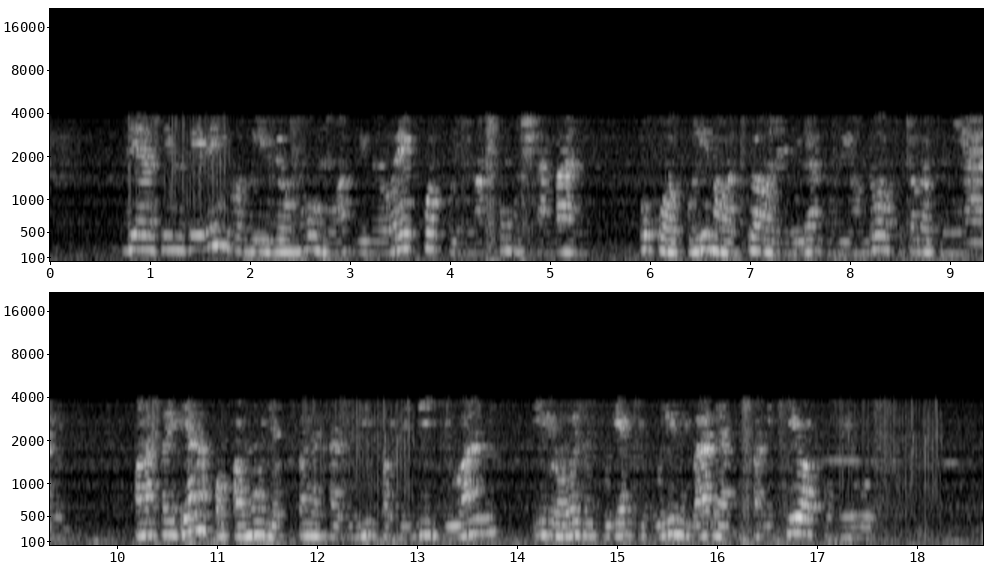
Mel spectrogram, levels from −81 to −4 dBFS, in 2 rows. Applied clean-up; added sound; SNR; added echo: none; Crackle; 20 dB; reverberation time 0.4 s.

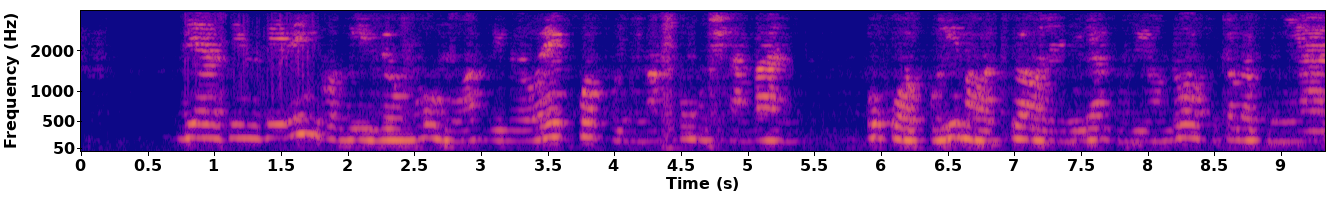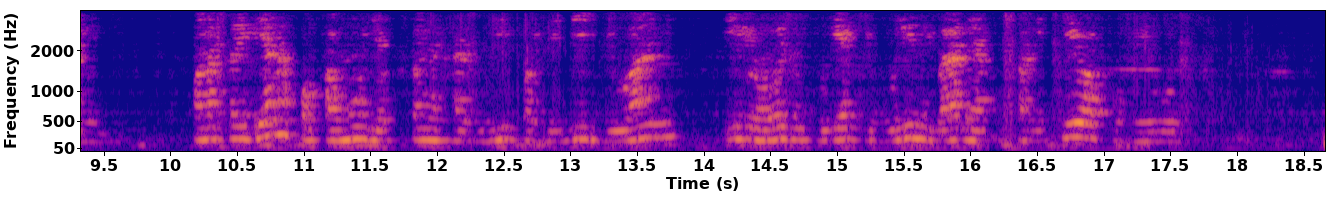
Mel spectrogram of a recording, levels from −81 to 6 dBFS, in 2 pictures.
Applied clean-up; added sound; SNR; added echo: neural separator model SepFormer DNS4.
